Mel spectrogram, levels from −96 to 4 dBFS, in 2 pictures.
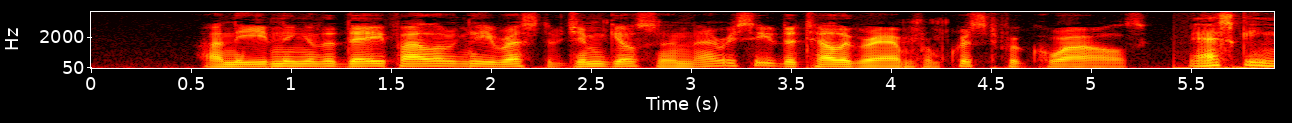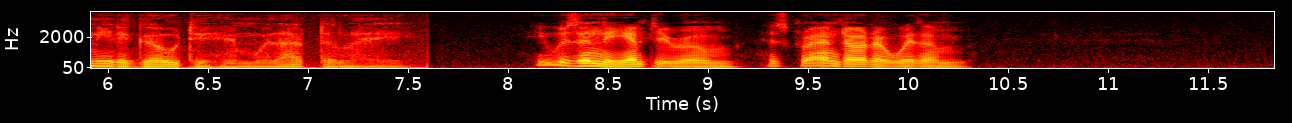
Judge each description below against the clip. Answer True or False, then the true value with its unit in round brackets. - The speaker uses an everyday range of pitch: False (5.9 semitones)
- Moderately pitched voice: False (105 Hz)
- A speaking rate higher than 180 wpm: True (190 wpm)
